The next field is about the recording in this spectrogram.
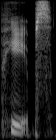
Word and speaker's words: Pepys: But his name is actually pronounced Pepys, like the marshmallow chicks you buy for Easter.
